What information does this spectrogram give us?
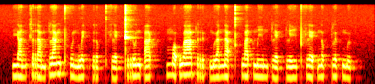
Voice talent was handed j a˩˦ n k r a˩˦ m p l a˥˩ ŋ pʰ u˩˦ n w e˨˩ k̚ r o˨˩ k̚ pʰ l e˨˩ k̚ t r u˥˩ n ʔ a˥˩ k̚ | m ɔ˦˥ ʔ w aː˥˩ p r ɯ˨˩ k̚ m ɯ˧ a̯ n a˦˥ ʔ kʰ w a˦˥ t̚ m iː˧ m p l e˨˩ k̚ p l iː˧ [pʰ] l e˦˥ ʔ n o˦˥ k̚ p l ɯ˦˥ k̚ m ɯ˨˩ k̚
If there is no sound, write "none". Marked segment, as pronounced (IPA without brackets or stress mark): pʰ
